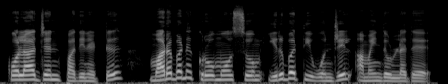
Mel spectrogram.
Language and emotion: Tamil, neutral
